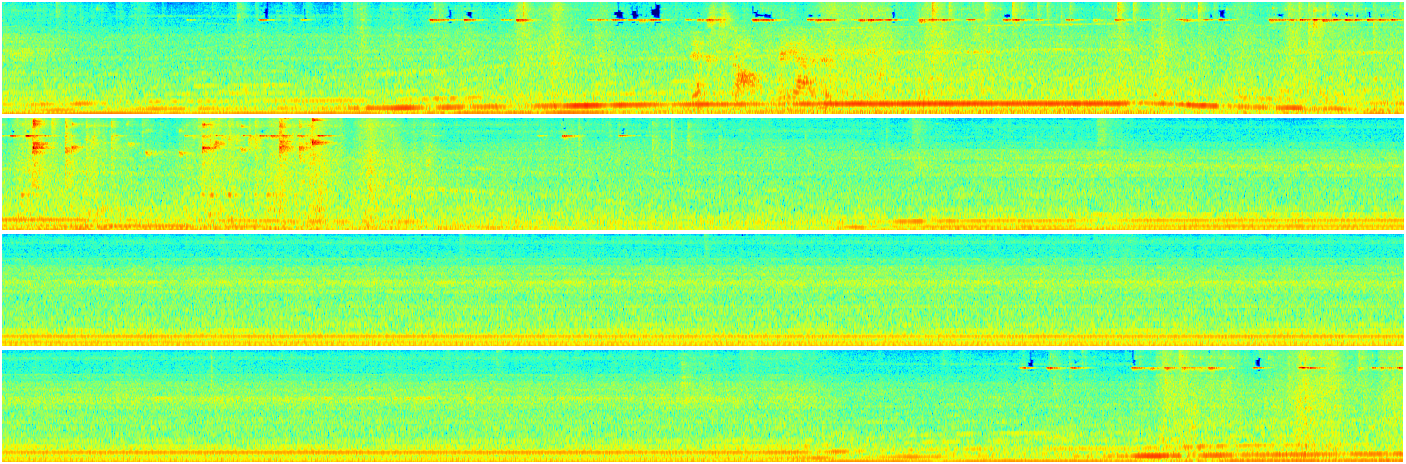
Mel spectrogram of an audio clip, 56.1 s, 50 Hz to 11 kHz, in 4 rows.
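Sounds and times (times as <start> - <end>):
bus engine drone: 0.0 - 56.0.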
